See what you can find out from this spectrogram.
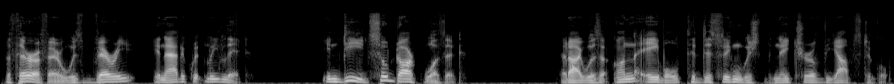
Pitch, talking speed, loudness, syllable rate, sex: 100 Hz, 150 wpm, -22 LUFS, 5.8 syllables/s, male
